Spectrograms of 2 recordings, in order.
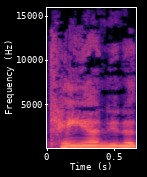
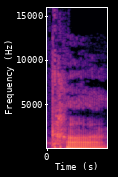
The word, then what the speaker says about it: Cannes: Well, at Cannes, the big festival. Yes. Okay. Cannes, It's called Cannes. Cannes. I call it Cannes.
